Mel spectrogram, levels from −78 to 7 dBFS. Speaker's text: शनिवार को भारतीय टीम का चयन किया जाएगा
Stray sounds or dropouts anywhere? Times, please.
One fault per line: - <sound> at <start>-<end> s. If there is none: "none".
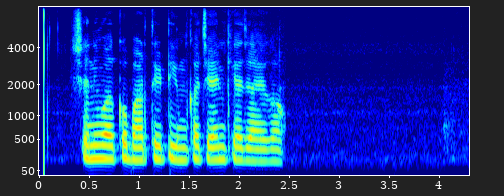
none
